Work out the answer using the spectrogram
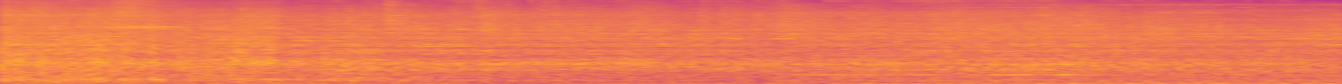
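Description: LHB passenger coaches of an express train running past on the rails, wheels on the track. The sound eases off about a second and a half in as the rear of the train draws away.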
